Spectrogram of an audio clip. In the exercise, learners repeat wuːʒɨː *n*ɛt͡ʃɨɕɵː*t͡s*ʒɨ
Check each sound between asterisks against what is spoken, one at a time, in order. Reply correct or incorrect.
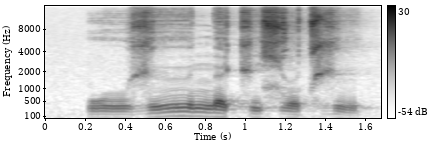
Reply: correct, correct

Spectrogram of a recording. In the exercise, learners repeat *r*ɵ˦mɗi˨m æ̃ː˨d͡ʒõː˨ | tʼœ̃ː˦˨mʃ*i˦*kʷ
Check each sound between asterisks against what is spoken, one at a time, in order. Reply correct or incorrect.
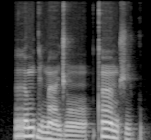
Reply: correct, incorrect

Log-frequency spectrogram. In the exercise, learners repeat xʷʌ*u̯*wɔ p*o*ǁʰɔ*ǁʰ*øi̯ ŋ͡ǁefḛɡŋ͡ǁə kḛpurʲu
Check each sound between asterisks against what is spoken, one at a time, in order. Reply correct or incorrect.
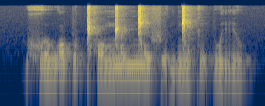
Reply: correct, correct, incorrect

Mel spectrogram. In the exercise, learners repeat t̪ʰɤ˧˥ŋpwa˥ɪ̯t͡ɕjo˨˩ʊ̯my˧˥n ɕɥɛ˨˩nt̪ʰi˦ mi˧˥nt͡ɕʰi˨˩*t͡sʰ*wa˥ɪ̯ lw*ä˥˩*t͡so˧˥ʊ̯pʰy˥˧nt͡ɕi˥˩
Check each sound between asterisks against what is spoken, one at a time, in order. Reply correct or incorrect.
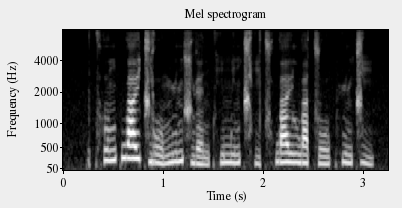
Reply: correct, correct

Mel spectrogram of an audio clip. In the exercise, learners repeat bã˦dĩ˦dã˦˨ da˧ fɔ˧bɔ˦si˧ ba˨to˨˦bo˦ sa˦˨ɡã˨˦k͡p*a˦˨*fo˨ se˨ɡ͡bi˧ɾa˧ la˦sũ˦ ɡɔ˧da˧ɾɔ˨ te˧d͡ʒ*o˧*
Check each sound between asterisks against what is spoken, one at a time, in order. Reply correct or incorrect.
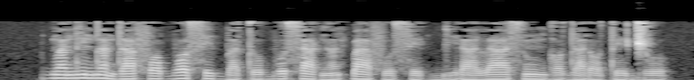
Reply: correct, correct

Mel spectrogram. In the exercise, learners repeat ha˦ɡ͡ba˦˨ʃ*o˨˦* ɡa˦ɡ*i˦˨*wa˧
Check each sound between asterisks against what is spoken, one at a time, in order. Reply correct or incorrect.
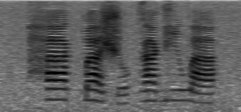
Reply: correct, incorrect

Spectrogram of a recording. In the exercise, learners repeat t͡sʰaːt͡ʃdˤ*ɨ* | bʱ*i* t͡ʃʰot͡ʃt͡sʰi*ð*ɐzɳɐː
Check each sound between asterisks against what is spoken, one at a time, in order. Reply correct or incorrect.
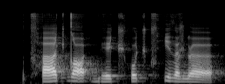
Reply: correct, incorrect, correct

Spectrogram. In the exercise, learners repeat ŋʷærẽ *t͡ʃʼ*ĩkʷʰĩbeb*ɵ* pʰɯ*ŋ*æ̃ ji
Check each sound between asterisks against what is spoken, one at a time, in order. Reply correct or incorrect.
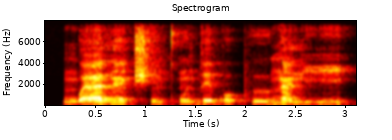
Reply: incorrect, incorrect, correct

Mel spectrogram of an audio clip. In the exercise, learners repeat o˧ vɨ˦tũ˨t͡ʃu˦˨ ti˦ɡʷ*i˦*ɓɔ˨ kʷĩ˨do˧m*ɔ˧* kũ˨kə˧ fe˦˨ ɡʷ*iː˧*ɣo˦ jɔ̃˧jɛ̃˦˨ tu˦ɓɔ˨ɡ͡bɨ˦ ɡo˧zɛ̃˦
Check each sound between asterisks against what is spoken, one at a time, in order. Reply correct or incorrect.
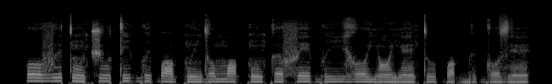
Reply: incorrect, correct, correct

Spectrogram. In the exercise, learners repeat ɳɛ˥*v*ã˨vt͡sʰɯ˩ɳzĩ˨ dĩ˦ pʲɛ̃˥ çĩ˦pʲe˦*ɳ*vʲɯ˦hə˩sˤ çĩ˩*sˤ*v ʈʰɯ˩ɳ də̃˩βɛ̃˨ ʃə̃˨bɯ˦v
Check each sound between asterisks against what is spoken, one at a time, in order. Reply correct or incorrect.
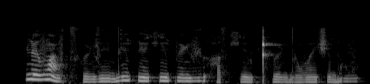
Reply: correct, correct, incorrect

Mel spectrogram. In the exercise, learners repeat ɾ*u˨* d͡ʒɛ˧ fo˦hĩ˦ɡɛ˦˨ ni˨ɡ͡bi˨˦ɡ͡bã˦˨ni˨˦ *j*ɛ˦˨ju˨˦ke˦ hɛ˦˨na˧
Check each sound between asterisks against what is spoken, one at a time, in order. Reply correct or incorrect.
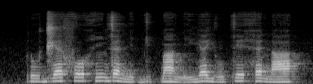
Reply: correct, correct

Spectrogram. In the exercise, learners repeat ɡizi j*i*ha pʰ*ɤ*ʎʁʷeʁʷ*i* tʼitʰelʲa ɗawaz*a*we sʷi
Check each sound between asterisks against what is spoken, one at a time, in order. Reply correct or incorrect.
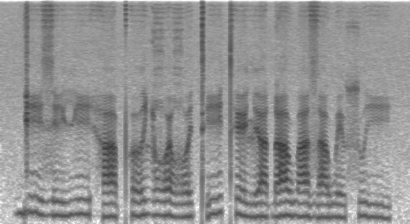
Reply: correct, correct, correct, correct

